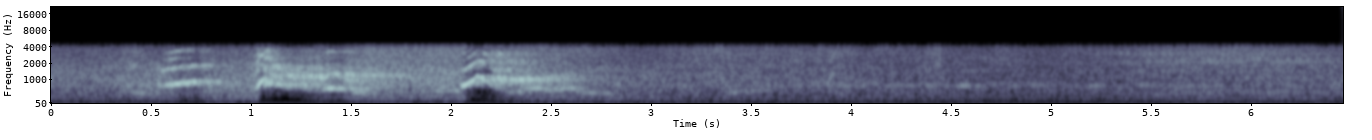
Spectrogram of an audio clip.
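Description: West Highland white terrier giving three high-pitched barks within about two seconds, each rising sharply at its start.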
